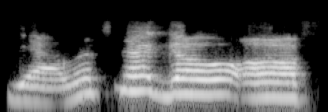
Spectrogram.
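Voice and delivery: laughing. Real, not acted. Joking about staying on topic.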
